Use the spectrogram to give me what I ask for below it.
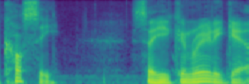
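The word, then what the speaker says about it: Costessey: very near wymandum that's spelt costessie and it's pronounced cossie so you can really get a lot of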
